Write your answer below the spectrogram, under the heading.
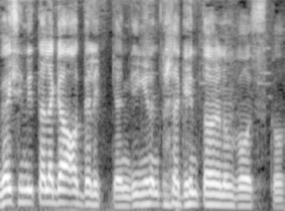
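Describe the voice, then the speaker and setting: This man speaks at a very fast pace with a fairly high pitch. His tone is dark and mellow. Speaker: gaming streamer. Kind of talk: gameplay reaction commentary. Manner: sounds irritated by tone.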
